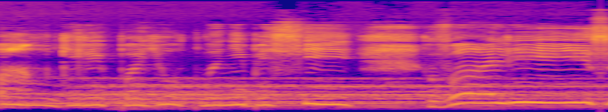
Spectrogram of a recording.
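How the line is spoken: Sudden cry. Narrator (Russian): скрикивает Горкин

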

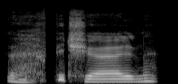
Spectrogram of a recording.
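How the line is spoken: Sighing. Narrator (Russian): вздохнул Анубис

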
